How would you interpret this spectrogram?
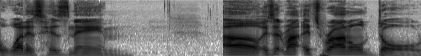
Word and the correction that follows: Roald Dahl: Ronald Dahl. Roald Dahl. I can never say his name. – Also, I know, it's hard. It's like Roald Dahl.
